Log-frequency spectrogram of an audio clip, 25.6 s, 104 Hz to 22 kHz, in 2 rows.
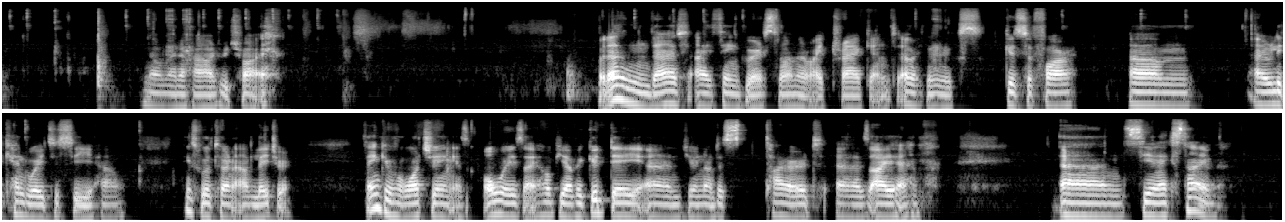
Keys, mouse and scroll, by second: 1.2 a, 6.2-7.5 middle drag.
